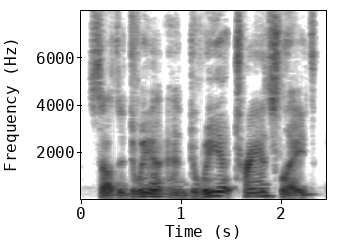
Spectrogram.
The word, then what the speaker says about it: Duille: There's a lot more, and part of that system is called the Duille, and it's spelled Duille. It's pronounced Duille. So L-E on the end is like a L.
